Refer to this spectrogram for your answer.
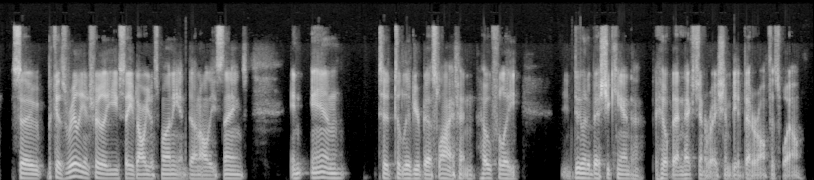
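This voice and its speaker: A very deep, low-voiced man with a Southern US accent and ordinary pitch variation. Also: moderate pace, quiet background. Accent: Southern twang. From South Carolina. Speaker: financial planner podcast host. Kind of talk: interview podcast. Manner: repetitive, stammering.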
